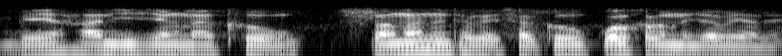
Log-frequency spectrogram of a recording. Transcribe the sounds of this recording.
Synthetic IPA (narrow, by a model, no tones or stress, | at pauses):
beɦanizeŋnakʰɯw | sɾaŋnanɯtʰakajsaɾkʰɯwkɔlkʰalamnajzabɯjaze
